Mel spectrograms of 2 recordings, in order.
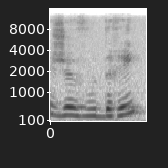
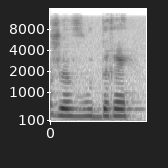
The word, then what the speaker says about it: je voudrai: ici au futur simple on dit bien je voudrais et non je voudrais il y a pas de s ici à la fin et c'est ça qui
